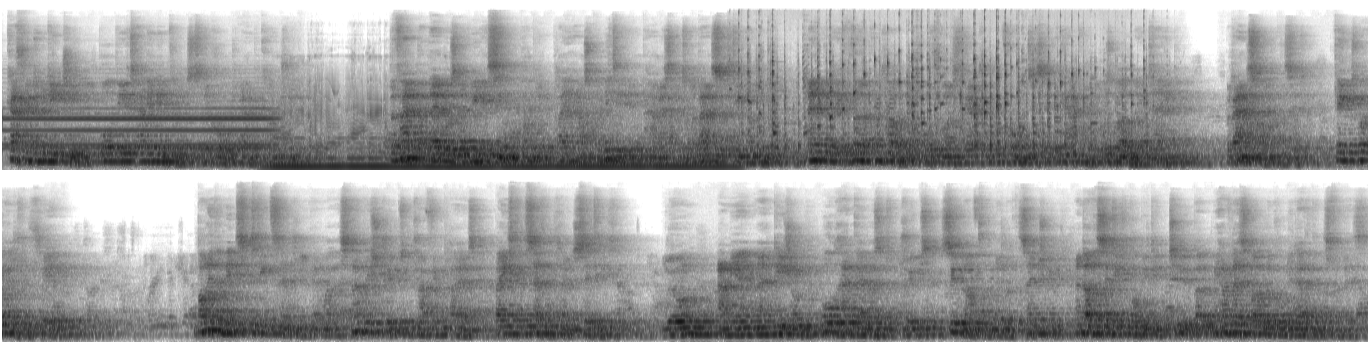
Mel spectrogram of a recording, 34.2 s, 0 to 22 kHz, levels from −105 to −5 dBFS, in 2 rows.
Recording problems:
room echo; strong; dies away in 1.9 s
off-mic speech; far
background music; loud; until 14 s; 4 dB below the speech
chatter from many people; faint; throughout; 20 dB below the speech

